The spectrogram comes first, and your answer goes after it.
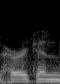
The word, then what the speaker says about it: Hurricane: in hurricane utah it's spelled hurricane but people pronounce it hurricane there's a ton of videos on the subject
